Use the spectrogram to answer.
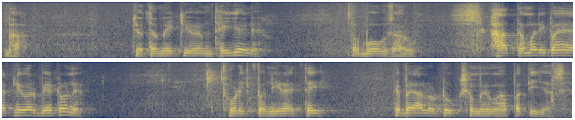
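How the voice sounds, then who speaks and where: An actor playing a middle-aged son, worried but calm, talking with his mother in a short film. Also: medium pitch, moderate pace, long pauses, slight background noise, natural voice. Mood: relieved.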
